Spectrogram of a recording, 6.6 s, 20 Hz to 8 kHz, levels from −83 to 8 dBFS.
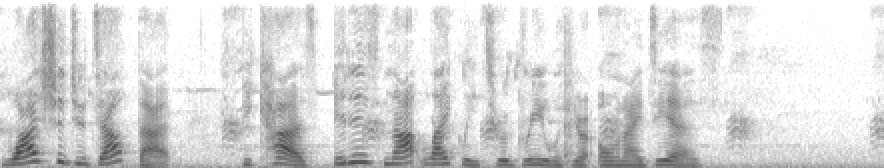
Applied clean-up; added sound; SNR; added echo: none; Bird; 19 dB; none.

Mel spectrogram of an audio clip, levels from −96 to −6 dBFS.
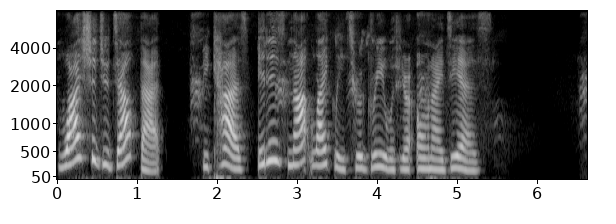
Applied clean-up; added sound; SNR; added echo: neural mask model Resemble Enhance denoiser.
